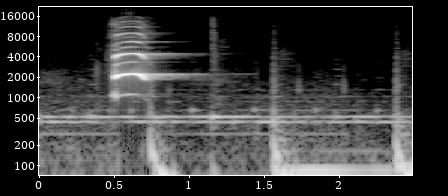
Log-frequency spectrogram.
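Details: Nine-year-old child with Tourette syndrome, a tic that began last year: a single brief, piercing, high-pitched squeal, loud like a fire alarm; vocal tic.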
